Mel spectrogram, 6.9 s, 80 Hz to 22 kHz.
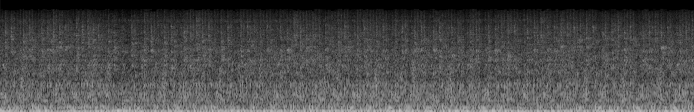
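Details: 1934 Chevrolet 1.5-ton truck, first run after about 70 years, cleaned carb, sanded points, fresh gas, 6-volt battery, about 15 psi oil pressure: steady, even low rumble, no knocks, misses or surging; normal idle.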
